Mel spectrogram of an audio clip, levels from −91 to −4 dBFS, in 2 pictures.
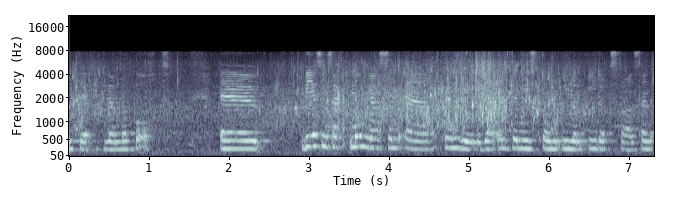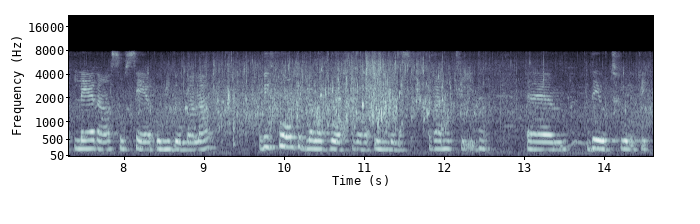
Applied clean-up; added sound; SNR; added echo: none; Waves, surf; 5 dB; reverberation time 0.3 s.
